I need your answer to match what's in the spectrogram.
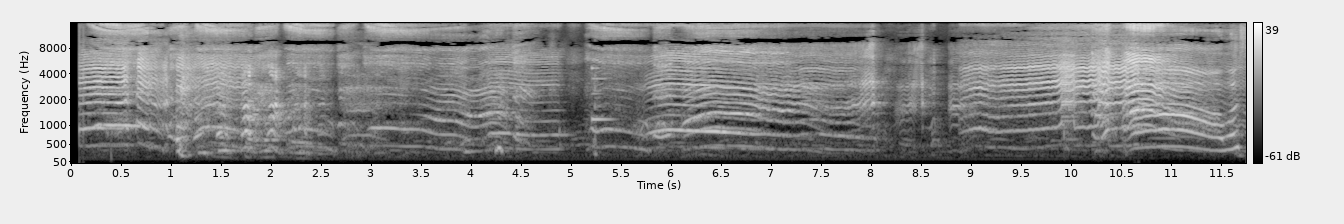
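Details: Babies crying: loud, sustained wailing cries from more than one baby in a small room, rising and falling in pitch, with brief breaths between.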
